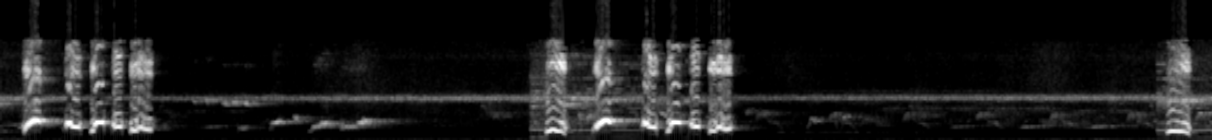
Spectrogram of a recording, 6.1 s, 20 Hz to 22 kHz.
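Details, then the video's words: Red-whiskered bulbul, a caged bird from Thailand, singing as morning training for learning song. Bubbly phrases of five or six rapid whistles repeat every two to three seconds, with softer twittering between and a steady high tone. "นกกรงหัวจุก ฝึกหงอนเป็นเวลา 30 นาทีทุกเช้าเพื่อช่วยให้นกเรียนรู้ที่จะพูดได้อย่างรว"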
